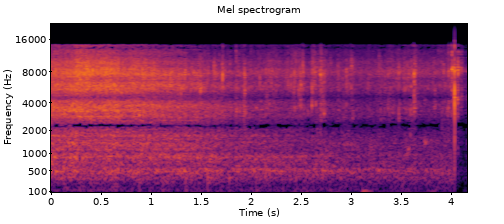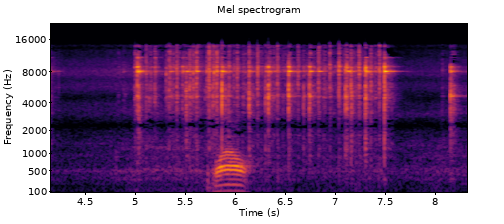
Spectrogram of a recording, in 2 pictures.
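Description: Beer poured from a bottle into a hot pot of fried vegetables to deglaze them, hissing and sizzling loudly as it hits the pan. The hiss fades over about four seconds and cuts off suddenly. It is followed by a crackling fizz of scattered small pops.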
